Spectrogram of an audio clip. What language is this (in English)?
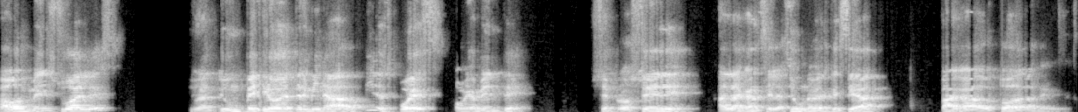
Spanish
